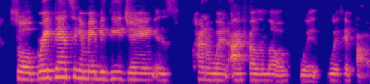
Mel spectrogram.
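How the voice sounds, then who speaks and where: A woman is speaking at a medium pitch. Her pace is moderate. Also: ordinary pitch variation. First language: Spanish. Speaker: teacher. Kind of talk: classroom presentation. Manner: casual, conversational.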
